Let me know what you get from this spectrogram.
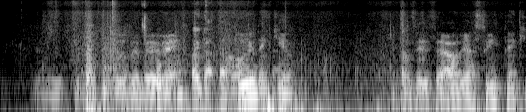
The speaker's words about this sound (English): Pet birds chirp in the cage in the corner.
